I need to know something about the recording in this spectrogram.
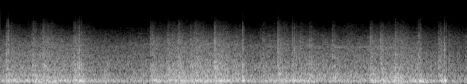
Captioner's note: fireworks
